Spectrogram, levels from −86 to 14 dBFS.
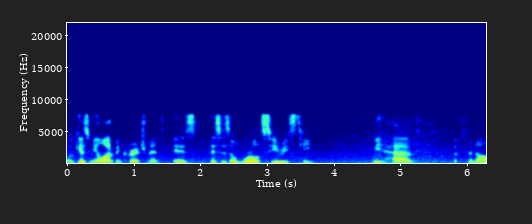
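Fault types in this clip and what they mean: noise suppressor artifacts: The suppressor treats the steady room noise as something to remove and lowers those frequency bands frame by frame, here by about 21 dB, so the background drops away in the gaps and rises again under the speech across the whole clip.
speech cut by the noise suppressor: The suppressor mistook parts of the speech itself for noise and turned them down along with the background, by about 17 to 22 dB at the deepest, so in five stretches between 0.0 and 4.9 s some sounds come out swallowed and faint.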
